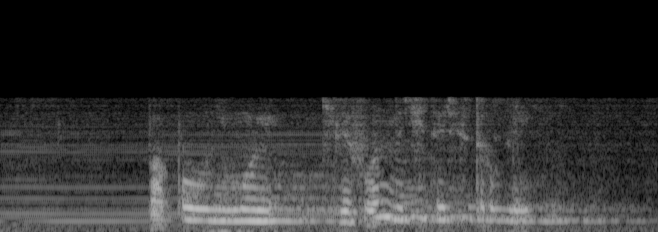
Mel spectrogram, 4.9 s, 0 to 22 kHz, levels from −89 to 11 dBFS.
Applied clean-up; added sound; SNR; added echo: none; Bowed string instrument; 19 dB; reverberation time 2.4 s.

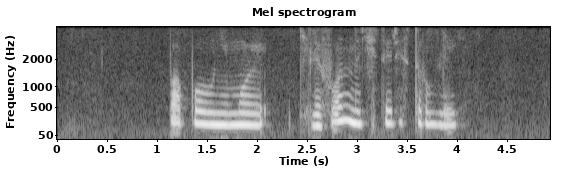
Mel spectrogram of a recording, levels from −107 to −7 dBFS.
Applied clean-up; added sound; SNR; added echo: none; none; none; none.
